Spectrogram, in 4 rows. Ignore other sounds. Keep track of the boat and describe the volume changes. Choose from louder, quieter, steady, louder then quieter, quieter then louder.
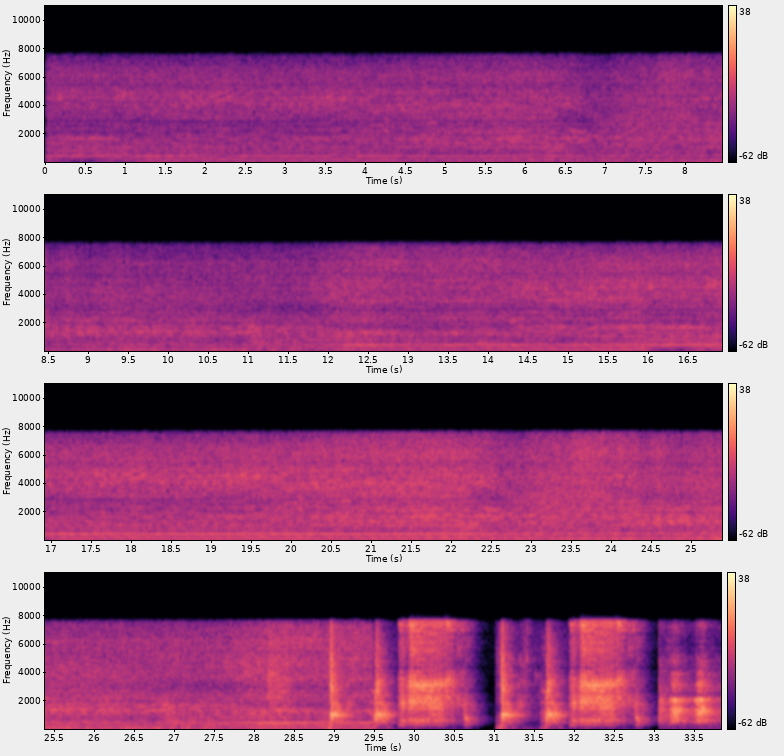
louder.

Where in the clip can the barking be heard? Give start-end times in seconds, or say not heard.
28.1-33.8.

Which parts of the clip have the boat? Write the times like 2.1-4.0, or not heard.
0.0-29.5.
